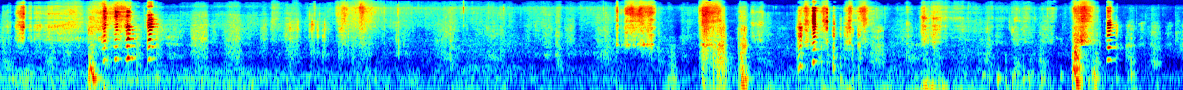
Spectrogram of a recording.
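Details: Newborn goat kid Joel, within an hour of birth beside his calm mother Penny, filmed on a GoPro: several short, high, harmonic bleats near one, seven and eleven seconds, spaced irregularly over low rustling and soft background noise.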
